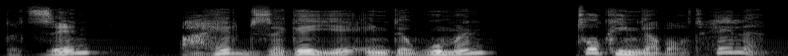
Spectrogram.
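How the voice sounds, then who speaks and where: An actor playing an earnest male journalist in a radio drama, speaking expressively in simple, deliberate sentences. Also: on the high side, wildly swooping pitch, dark tone, husky, no echo, heavily acted. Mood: serious, recounting. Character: earnest young male journalist breaking bad news to a friend. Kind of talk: English-learning radio drama acting.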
